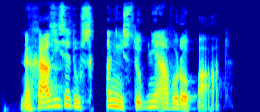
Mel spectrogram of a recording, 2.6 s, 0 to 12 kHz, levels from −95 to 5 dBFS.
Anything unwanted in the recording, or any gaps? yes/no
yes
